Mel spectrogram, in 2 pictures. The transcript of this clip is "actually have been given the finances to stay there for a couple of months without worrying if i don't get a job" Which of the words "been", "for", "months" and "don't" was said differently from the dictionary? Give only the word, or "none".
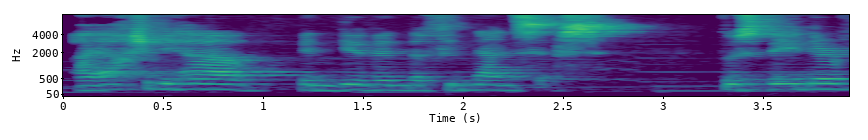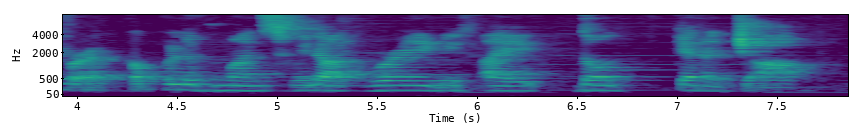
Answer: months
